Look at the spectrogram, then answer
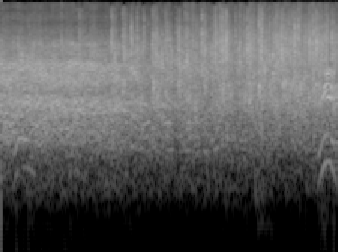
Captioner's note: laughing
